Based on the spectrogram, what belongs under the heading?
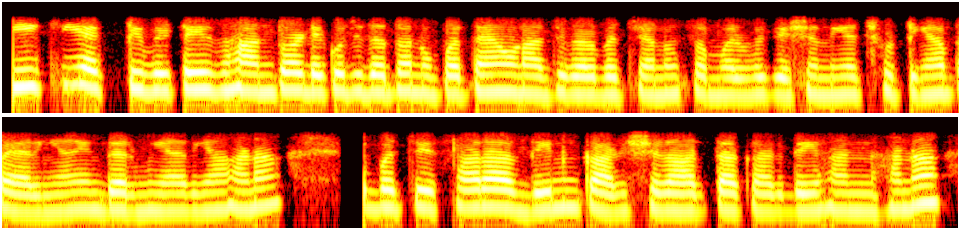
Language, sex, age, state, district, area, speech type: Punjabi, female, 30-45, Punjab, Kapurthala, urban, conversation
